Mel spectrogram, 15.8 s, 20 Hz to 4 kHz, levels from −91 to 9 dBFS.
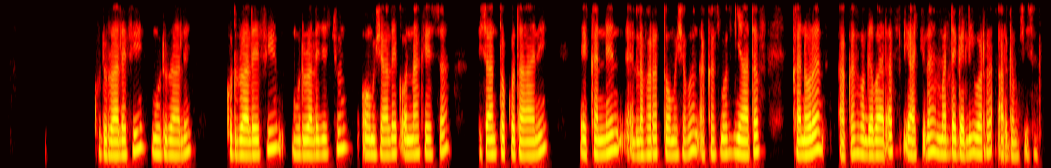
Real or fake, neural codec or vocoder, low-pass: real; none; 3.6 kHz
